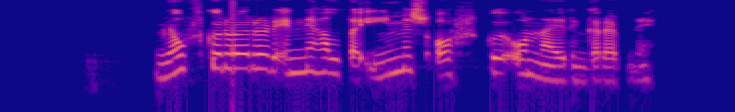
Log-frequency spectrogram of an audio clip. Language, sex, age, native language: Icelandic, female, 30-39, Icelandic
